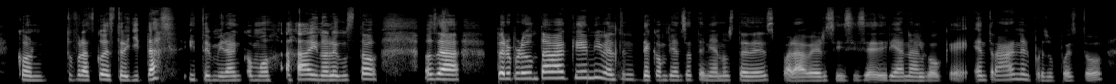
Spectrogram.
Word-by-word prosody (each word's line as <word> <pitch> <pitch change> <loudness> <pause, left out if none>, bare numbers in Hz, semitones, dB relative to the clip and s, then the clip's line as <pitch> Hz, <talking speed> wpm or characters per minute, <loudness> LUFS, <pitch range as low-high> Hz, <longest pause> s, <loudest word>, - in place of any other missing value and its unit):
con 195 -3 -1 0.2
tu 220 - -12
frasco 205 0 +2
de 225 - +6
estrellitas 205 +4 +1
y 225 - -8
te 205 0 -3
miran 195 0 -1
como, 200 -1 -3
ajá, 230 0 +4
y 225 - +1
no 205 0 +2
le 210 - +3
gustó, 235 +4 0 0.4
o 235 - 0
sea, 235 -2 +8 0.4
pero 265 -1 +6
preguntaba 275 +2 +4
a - - +3
qué 305 +2 0
nivel 285 -7 -1 0.2
de 205 0 0
confianza 205 +1 -5
tenían 195 -1 -6
ustedes 190 0 -3
para - - 0
ver 180 +1 0
si 100 - -8
sí 100 - -8
se 115 - -3
dirían 180 - -3
algo 180 - -4
que - - -8
entrara 205 +2 -3
en 245 - -7
el 235 -2 -4
presupuesto 185 - -9
205 Hz, 200 wpm, -25 LUFS, 195-235 Hz, 0.4 s, sea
